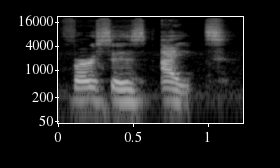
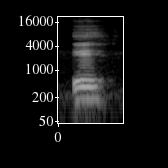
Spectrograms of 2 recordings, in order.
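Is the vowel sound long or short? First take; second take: long; short. First: The vowel says its long name sound. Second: The vowel has its short sound. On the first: The speaker calls it wrong. "Our scholars would know not to say it" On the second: The speaker calls it right. "the vowel is going to say a short name"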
